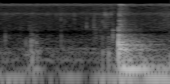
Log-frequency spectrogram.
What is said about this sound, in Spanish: Mientras doy un sorbo a mi café ya que está muy frío por acá.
